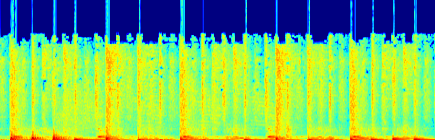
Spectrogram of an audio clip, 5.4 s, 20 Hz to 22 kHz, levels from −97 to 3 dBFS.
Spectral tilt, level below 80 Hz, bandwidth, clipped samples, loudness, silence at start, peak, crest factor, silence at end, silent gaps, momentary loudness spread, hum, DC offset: -4.5 dB/octave; -12 dBFS; 17.5 kHz; 0.2%; -13 LUFS; 0 s; 0 dBFS; 10 dB; 0 s; none; 4 LU; none; under 0.1%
